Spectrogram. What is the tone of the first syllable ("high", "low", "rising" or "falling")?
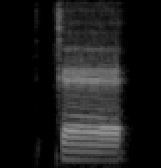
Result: low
